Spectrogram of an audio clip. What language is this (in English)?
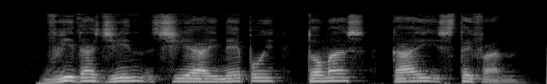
Esperanto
